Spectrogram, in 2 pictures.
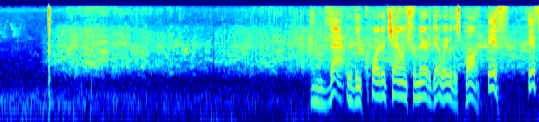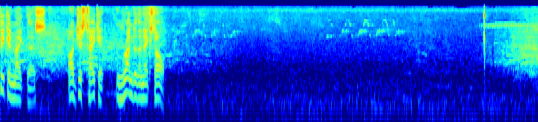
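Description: A golf club hits a ball with a sharp click.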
